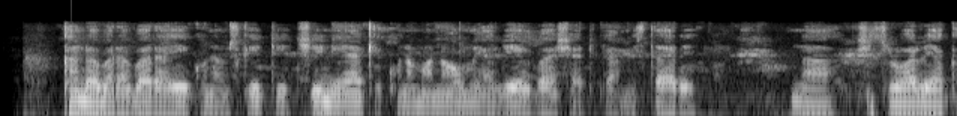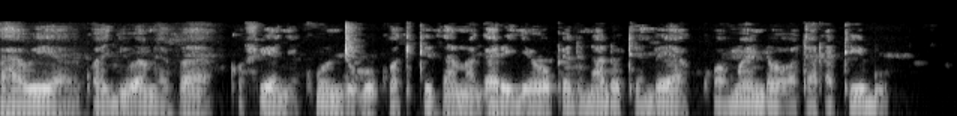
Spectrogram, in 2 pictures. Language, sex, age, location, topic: Swahili, male, 18-24, Mombasa, government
